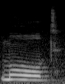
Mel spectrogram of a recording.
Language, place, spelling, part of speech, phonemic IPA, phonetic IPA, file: English, California, mould, noun / verb, /moʊld/, [moːɫd], En-us-mould.ogg
- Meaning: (noun) 1. Commonwealth standard spelling of mold 2. Commonwealth spelling of mold (“growth of tiny fungi”); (verb) Commonwealth spelling of mold (“to cause to become mouldy”)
